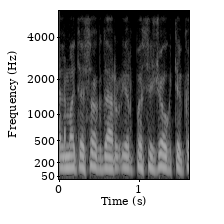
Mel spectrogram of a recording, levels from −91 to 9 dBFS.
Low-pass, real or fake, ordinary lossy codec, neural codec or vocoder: 5.4 kHz; fake; Opus, 32 kbps; codec, 16 kHz, 16 kbps, FunCodec, trained on Chinese and English, 50 frames a second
